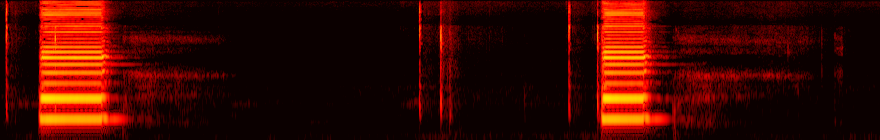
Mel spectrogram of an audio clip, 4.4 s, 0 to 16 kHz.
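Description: Citroën 2CV's horn sounded by remote control: two short, loud single-pitch beeps about three seconds apart, with faint clicks just before each.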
